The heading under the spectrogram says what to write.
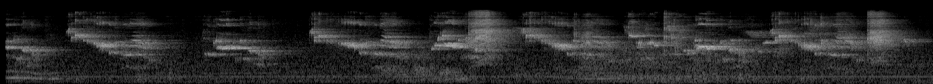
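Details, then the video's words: Magpie shrike at Philadelphia Zoo singing, sounding almost like shrieking: harsh, scratchy bursts mixed with short clear whistles about every second, over a faint steady hum. "Magpie Shrike Singing"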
